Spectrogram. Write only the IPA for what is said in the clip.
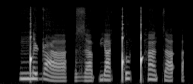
ŋ͡ǃe˥ɖʕa˩ | za˩pja˧ǃu˥ ǃʰã˥ta˧ʔ

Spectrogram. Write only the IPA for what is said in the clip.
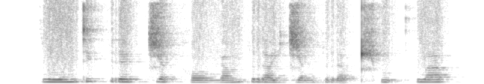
kloː˦˥nte˦˥k̚prɛː˦˥k̚ t͡ɕa˥˩t̚hɔː˧ ŋa˦˥mpra˧j t͡ɕa˦˥ŋpra˨˩p̚ t͡ɕʰu˦˥ʔkʰwa˥˩p̚

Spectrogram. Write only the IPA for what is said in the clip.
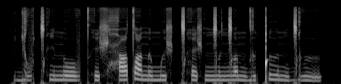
ɟovǀʰinoːv t̪ʰeʃħe tˤɯnɯmɯʃ ǀʰɛʃŋ͡ǀɯŋ͡ǀʌndɯ ǃɯːnɡ͡ǀɯ

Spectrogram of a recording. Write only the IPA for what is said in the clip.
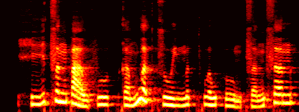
hiː˨˥t͡sɐ˧ŋpaː˨˩wfuː˨t̚ kɐ˨˥mwɐ˧k̚t͡suː˨jn̪ɵ˧t̚ kʷɐ˧whuː˨˩mt͡sɐ˨˥ŋ sɐ˥n

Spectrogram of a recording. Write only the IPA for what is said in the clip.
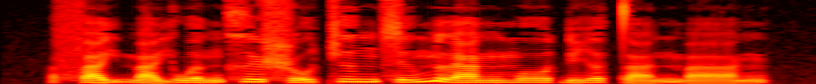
fa˨˩jma˨˩˨j wə˨˩˦ŋxɨ˧ ʂo˨˩cɨ˧ŋsɨ˧˥m la˧ŋ mo˧ ɗi˧˥ə̯t̪a˨˩˦nma˨˩˦ŋ

